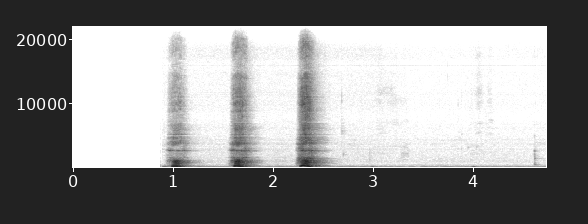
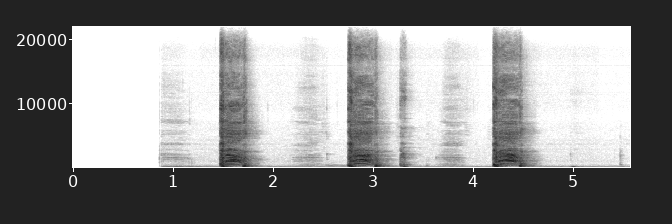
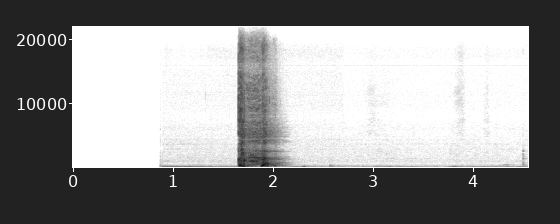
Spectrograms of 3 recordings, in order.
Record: {
  "exhalation_length": "4.7 s",
  "exhalation_amplitude": 22463,
  "exhalation_signal_mean_std_ratio": 0.24,
  "three_cough_length": "5.6 s",
  "three_cough_amplitude": 32733,
  "three_cough_signal_mean_std_ratio": 0.34,
  "cough_length": "4.6 s",
  "cough_amplitude": 32768,
  "cough_signal_mean_std_ratio": 0.2,
  "survey_phase": "beta (2021-08-13 to 2022-03-07)",
  "age": "65+",
  "gender": "Male",
  "wearing_mask": "No",
  "symptom_none": true,
  "smoker_status": "Never smoked",
  "respiratory_condition_asthma": false,
  "respiratory_condition_other": false,
  "recruitment_source": "REACT",
  "submission_delay": "1 day",
  "covid_test_result": "Negative",
  "covid_test_method": "RT-qPCR"
}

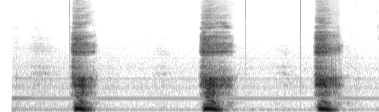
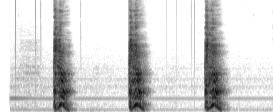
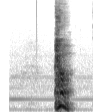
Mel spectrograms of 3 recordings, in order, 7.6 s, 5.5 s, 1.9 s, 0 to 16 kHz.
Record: {
  "exhalation_length": "7.6 s",
  "exhalation_amplitude": 23425,
  "exhalation_signal_mean_std_ratio": 0.32,
  "three_cough_length": "5.5 s",
  "three_cough_amplitude": 30002,
  "three_cough_signal_mean_std_ratio": 0.34,
  "cough_length": "1.9 s",
  "cough_amplitude": 28894,
  "cough_signal_mean_std_ratio": 0.31,
  "survey_phase": "beta (2021-08-13 to 2022-03-07)",
  "age": "65+",
  "gender": "Male",
  "wearing_mask": "No",
  "symptom_none": true,
  "smoker_status": "Ex-smoker",
  "respiratory_condition_asthma": false,
  "respiratory_condition_other": false,
  "recruitment_source": "REACT",
  "submission_delay": "1 day",
  "covid_test_result": "Negative",
  "covid_test_method": "RT-qPCR"
}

